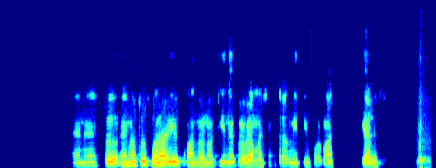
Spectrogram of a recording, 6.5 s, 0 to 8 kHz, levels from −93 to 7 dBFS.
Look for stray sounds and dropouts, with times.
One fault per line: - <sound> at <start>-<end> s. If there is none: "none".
- whoosh at 6.3-6.5 s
